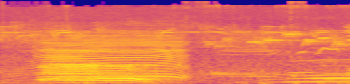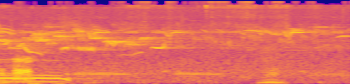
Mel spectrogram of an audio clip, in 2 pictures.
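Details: Herd of gentle cattle heading toward green pastures: one loud moo of about a second and a half, then a softer, lower moo from another cow, while birds twitter faintly behind.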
